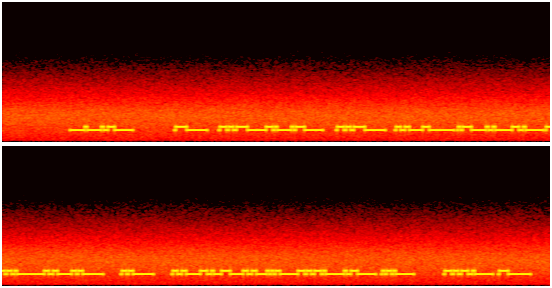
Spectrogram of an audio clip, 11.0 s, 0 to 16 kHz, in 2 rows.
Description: TTY/TDD text telephone tones (45.45 baud Baudot), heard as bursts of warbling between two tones, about 400 Hz shift, 1600 Hz centre. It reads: AT THE TIME, ILLINOIS HAD NO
